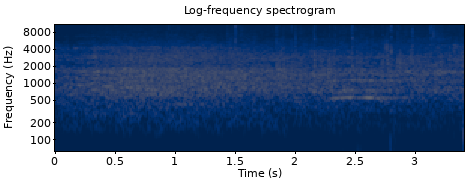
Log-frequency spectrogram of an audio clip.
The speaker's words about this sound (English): Oh. Now, you applauded, which I didn't expect.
